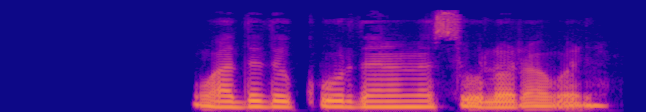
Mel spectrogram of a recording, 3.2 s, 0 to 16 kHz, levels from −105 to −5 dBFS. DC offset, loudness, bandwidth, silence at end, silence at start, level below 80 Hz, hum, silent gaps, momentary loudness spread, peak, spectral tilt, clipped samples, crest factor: under 0.1%; -35 LUFS; 11 kHz; 0.2 s; 0.95 s; -74 dBFS; none; none; 6 LU; -20 dBFS; -7.5 dB/octave; under 0.1%; 16 dB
